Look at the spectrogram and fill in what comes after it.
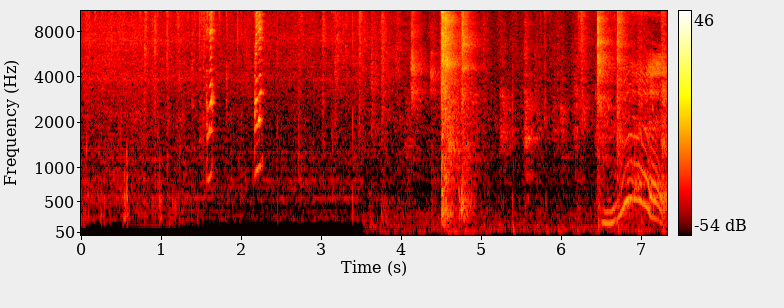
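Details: Siberian Husky named Bunta at home, trying to wake its owner; short rising squeaky whines, then a louder wavering, yodel-like whine at the end over a quiet room.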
